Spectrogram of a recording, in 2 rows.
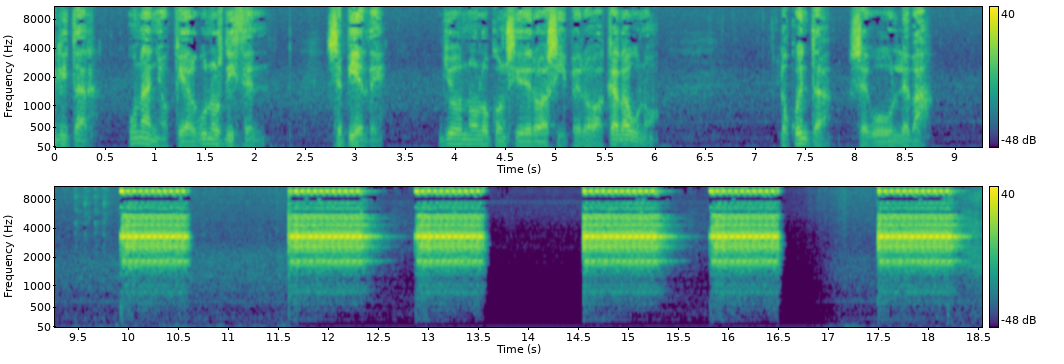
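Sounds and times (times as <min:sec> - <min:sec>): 
speech: 0:00.0 - 0:06.1, 0:07.2 - 0:08.8
loud electronic telephone ringtone with bright buzzy trills: 0:10.0 - 0:10.7, 0:11.6 - 0:13.6, 0:14.6 - 0:16.6, 0:17.5 - 0:18.5.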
